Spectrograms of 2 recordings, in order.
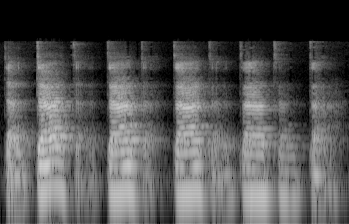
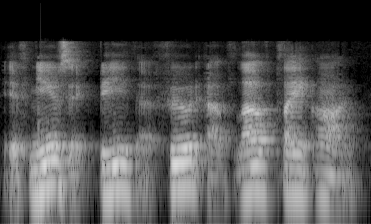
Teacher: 2-syllable foot. First one's unstressed. Second one's stressed. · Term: iambs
